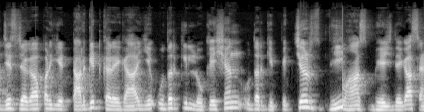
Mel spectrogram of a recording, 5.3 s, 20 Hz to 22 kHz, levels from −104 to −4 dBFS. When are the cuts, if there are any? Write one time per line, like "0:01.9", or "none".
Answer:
0:04.3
